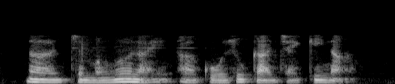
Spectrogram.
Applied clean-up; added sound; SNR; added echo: neural separator model SepFormer DNS4.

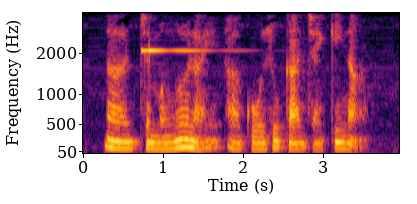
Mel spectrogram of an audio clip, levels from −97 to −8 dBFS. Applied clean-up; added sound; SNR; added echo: none; Piano; 5 dB; none.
